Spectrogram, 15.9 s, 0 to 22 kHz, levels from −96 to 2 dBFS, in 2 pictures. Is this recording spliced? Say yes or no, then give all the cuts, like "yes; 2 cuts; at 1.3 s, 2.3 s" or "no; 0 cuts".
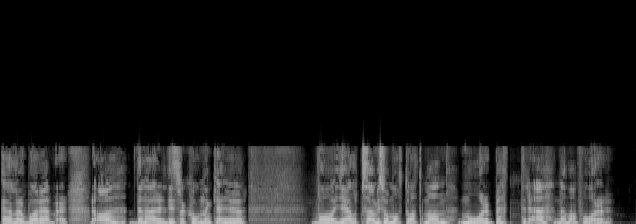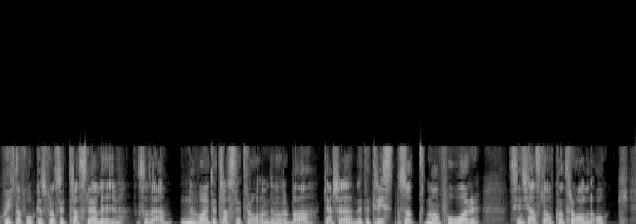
yes; 2 cuts; at 1.1 s, 12.8 s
